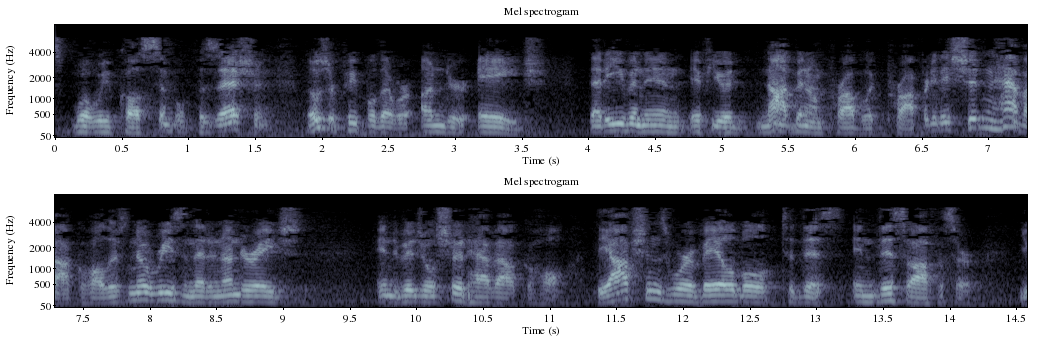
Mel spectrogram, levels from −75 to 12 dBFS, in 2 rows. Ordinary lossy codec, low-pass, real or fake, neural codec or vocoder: MP3, 24 kbps; 7.2 kHz; fake; codec, 16 kHz, 0.4 kbps, LongCat-Audio-Codec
